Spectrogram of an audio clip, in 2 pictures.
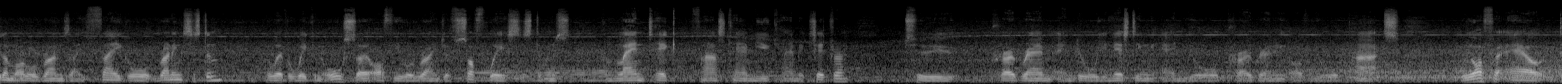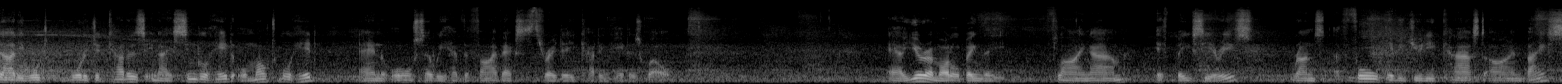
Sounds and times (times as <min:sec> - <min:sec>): Speech: 0:00.0 - 0:22.4, 0:24.5 - 0:31.2.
